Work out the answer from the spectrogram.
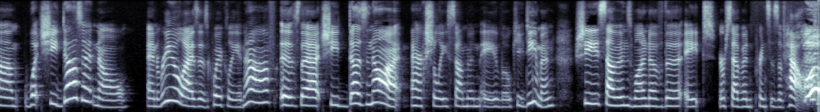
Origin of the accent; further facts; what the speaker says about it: Canada; I'm Canadian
